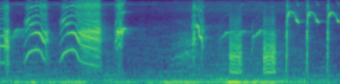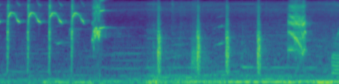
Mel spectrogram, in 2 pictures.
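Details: Lively Javan myna masteran song, played so other birds respond. Looping downslurred whistles open it, then a fast run of about ten identical bouncing whistled notes follows, then clicks and chips. A low background hum runs throughout.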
